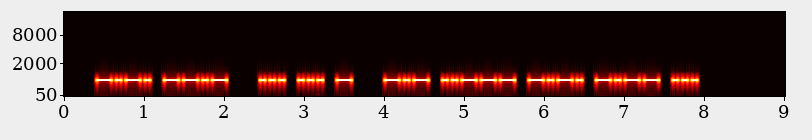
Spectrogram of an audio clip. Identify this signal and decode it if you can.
Morse code, heard as a keyed tone, about 20 wpm, 700 Hz. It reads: CQ SST K2CYS
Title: K1USN SST QSO Practice - 20wpm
